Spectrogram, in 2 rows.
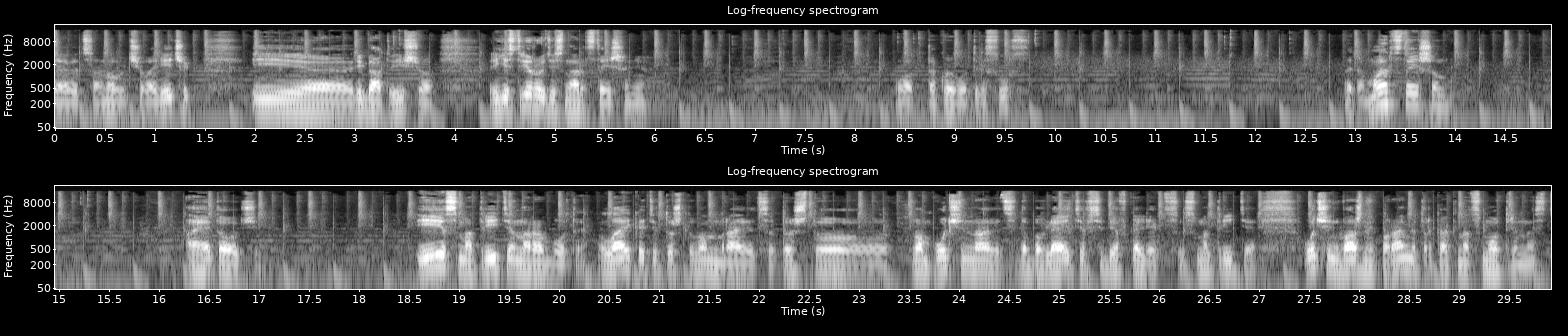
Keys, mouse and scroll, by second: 3.4 click, 4.9 click, 7.2 click, 8.6 click, 9.8 click, 11.7 click, 13.4 click, 14.8 right click, 15.8 right click, 17.2 scroll, 17.8 scroll, 18.2 middle click, 19.9 middle click, 21.0-21.9 scroll, 25.6 scroll, 26.6-27.8 scroll, 28.4 scroll, 29.0-29.9 scroll.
